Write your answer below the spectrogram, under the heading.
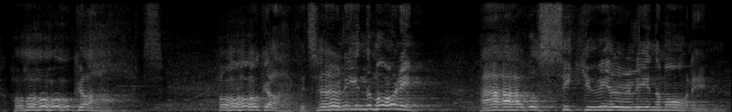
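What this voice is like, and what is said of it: Exaggerated prayer voice with tremolo. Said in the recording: “change your accent before God... where did the tremolo come from? Why the tremolo all of a sudden?”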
